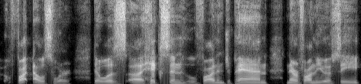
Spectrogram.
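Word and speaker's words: Rickson: No, Hixon. Hixon. I mean, they all start with a with a letter R, but it's pronounced with an H, right? But it's it's Hixon.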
